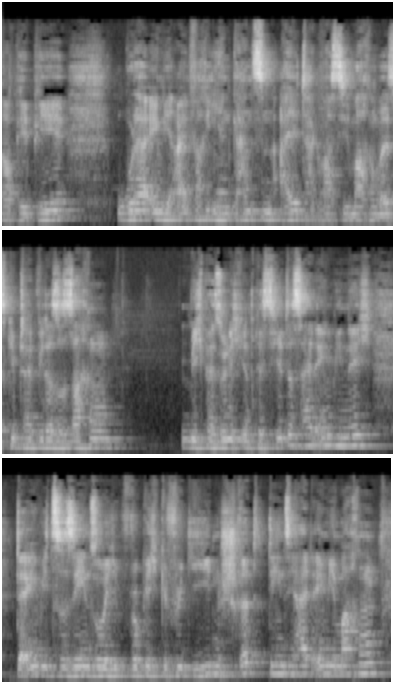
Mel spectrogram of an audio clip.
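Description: With noticeable background noise and audible room echo, a man talks at a very even loudness, his pitch fairly high and his intonation fairly even. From northern Germany, Kiel. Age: 20s. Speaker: fashion blogger. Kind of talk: interview. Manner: hesitant, many filler sounds.

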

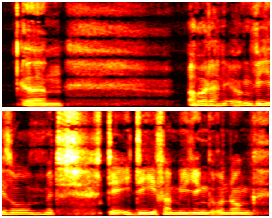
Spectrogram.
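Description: A man at a fairly high pitch and a fairly slow pace, with noticeable background noise. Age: 40s. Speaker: music club volunteer and furniture salesman. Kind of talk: casual interview.

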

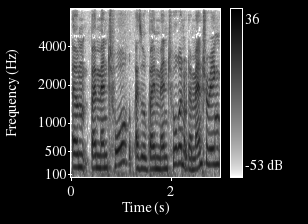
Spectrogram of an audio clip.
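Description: A woman is the speaker. She talks at a fairly high pitch. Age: 20s. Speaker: mentor and workshop trainer. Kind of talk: interview.

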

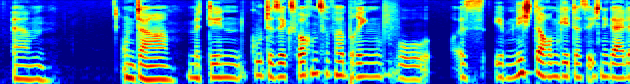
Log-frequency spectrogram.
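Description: In a very clean recording with a silent background, a woman speaks with a very deep, low pitch, a dark, mellow tone and fairly even intonation. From Berlin (Weißensee), eastern Germany. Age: 50s. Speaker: stage actor and drama teacher. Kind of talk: casual interview chat.

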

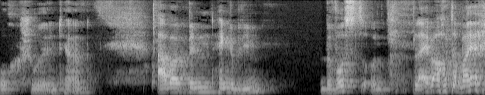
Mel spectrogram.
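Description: There is audible room echo around the man's voice. His pitch varies in an ordinary way. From Brandenburg, Germany (Neuruppin). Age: 20s. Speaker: university student. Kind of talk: casual chat.

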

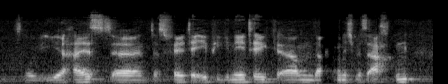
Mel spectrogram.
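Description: Amid noticeable background noise, a man of medium pitch speaks at a moderate pace with monotone, flat intonation. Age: 20s. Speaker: author and medical student. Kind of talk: casual interview. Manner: many filler words.

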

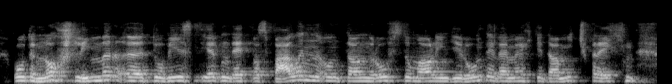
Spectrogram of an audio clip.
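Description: Over noticeable background noise, a man speaks fairly slowly with hardly any pauses, his fairly high voice flat and monotone. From Switzerland. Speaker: architect and building exhibition director. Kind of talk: interview.

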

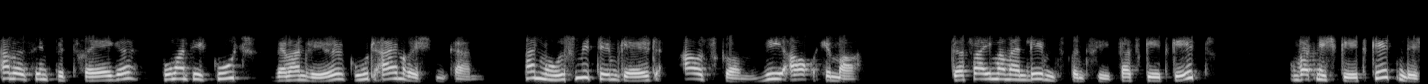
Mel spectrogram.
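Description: Speaking at a very slow pace with long, frequent pauses, a woman uses a fairly high pitch and very wide pitch swings. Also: very even loudness. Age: 80s+. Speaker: pensioner on basic income support. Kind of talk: testimony.

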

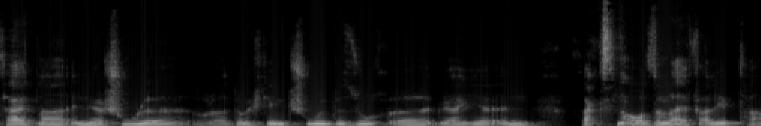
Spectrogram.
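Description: Dark and mellow in tone, a man with a fairly low pitch speaks at a moderate pace and with fairly even intonation. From Brandenburg, near Berlin. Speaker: business owner and chamber of commerce president. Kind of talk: interview. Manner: halting.

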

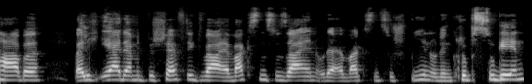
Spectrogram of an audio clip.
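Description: Here a woman has a plain, everyday voice with ordinary pitch variation. She speaks at a fairly quick pace. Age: 20s. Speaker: business journalist and author. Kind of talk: casual interview.

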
